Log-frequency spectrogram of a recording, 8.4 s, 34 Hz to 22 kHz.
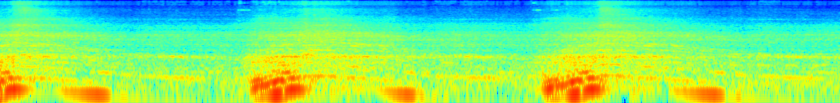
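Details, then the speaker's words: Buick Encore GX / Chevy Trailblazer 1.3 turbo after installing K&N air filter: two clean throttle blips about three seconds apart, each falling smoothly back to quiet idle; normal revving. "And this is what it sounds like when you add the Can-Am filter to your car on your GX Encore or your Trailblazer with the turbo 1.3 is what it sounds like. It sounds really good."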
